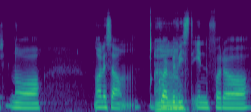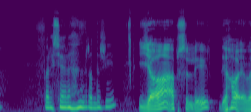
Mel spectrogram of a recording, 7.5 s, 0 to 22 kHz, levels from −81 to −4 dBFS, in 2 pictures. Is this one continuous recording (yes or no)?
no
